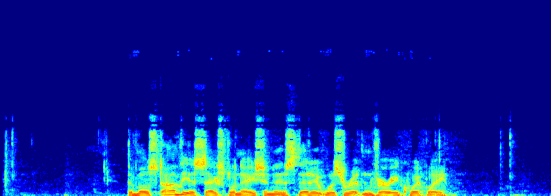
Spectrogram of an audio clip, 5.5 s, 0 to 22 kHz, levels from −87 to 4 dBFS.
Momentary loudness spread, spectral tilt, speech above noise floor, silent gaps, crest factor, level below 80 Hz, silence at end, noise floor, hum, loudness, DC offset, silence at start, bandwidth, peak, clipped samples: 4 LU; -5.5 dB/octave; 40 dB; none; 12 dB; -42 dBFS; 0.95 s; -56 dBFS; none; -16 LUFS; under 0.1%; 1.3 s; 9.4 kHz; -4 dBFS; under 0.1%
